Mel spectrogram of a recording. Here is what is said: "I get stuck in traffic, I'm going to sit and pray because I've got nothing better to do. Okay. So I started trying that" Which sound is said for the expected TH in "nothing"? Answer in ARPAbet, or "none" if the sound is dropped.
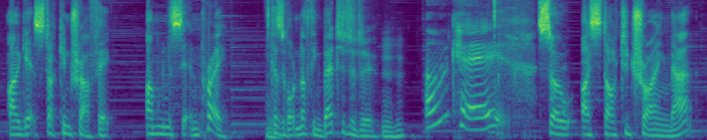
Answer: TH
